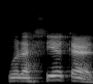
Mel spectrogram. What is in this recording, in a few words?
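"merahsiakan", Malay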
